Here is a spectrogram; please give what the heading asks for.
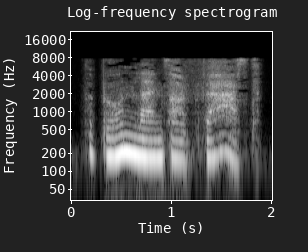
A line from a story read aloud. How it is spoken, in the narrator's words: I murmured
